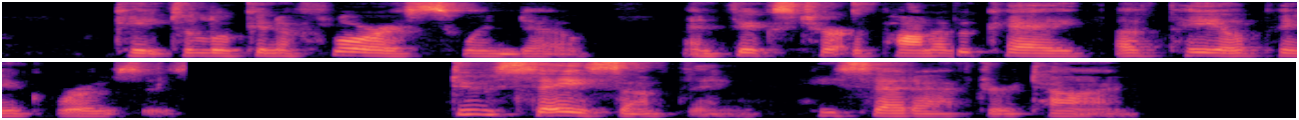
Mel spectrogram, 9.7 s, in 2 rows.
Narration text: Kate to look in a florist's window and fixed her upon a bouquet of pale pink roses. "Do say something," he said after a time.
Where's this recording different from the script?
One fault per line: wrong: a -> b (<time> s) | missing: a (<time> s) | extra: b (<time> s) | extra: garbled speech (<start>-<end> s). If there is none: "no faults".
no faults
